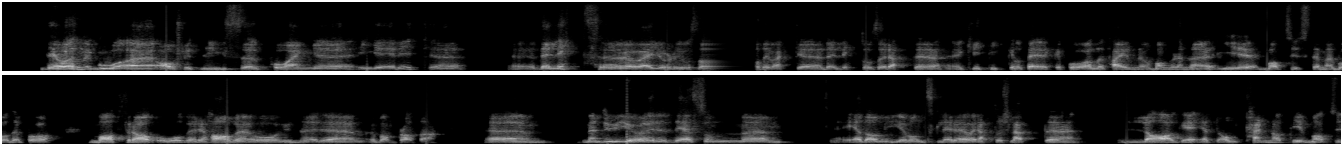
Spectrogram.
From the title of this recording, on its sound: Live Zoom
